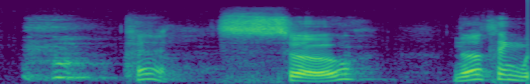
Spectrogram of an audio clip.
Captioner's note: student coughs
